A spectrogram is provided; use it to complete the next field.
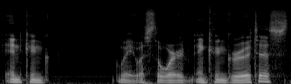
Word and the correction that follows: incongruous: That's not right. – Incongruous? – Without the T, yeah. Incongruous.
